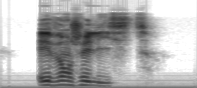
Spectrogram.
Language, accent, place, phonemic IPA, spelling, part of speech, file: French, France, Lyon, /e.vɑ̃.ʒe.list/, évangéliste, noun, LL-Q150 (fra)-évangéliste.wav
- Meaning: evangelist (all meanings)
